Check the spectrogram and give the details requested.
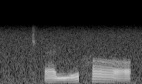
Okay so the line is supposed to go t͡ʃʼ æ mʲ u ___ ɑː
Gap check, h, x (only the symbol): h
